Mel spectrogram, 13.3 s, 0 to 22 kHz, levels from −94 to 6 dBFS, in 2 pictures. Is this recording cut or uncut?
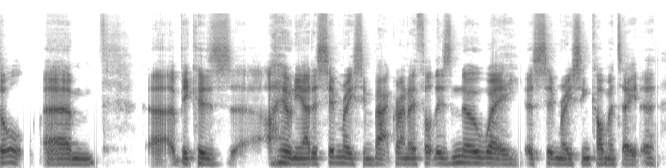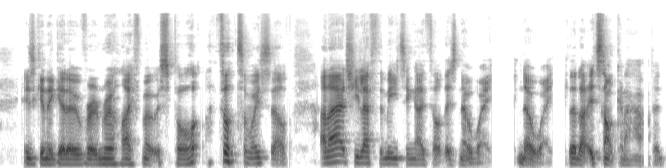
uncut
